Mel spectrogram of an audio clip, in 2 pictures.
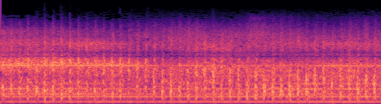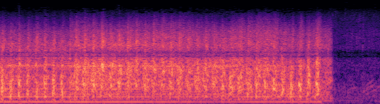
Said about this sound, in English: Attention, all personnel. Attention. Ambulances in the lower compound. Choppers on the upper pad. Incoming wounded. Repeat, incoming wounded.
